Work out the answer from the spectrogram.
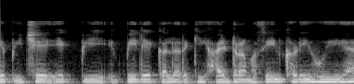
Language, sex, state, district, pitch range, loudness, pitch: Hindi, male, Haryana, Charkhi Dadri, 105-115 Hz, -15 LUFS, 110 Hz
